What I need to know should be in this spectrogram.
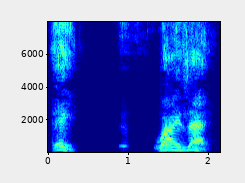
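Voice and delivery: normal talking voice

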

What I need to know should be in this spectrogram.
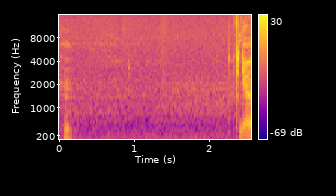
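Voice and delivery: usual speaking voice

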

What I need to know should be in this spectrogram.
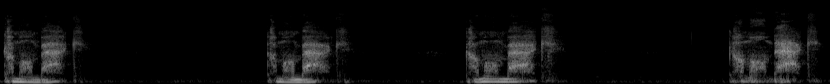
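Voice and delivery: soft, half-voiced beckoning; hushed, patient call to return; whispering. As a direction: whisper it, with long pauses between. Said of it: "that voice that's whispering".

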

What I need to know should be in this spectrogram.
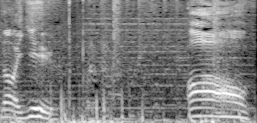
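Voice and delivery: ordinary talk

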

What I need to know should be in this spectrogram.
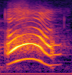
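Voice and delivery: high-pitched drawn-out "ah"; high awkward squeal. Acted. Preacher mimicking someone left alone in the stands, high squeal. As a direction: let out a thin, very high "ah".

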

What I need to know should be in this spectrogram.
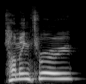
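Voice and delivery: high, loud call to clear the way; shout. A narrator's reading. Girls carrying a stretcher through the crowd, shouting. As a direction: holler to get past. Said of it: "a couple of girls shouted".

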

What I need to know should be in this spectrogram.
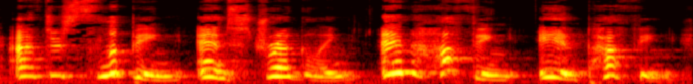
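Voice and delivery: ordinary delivery

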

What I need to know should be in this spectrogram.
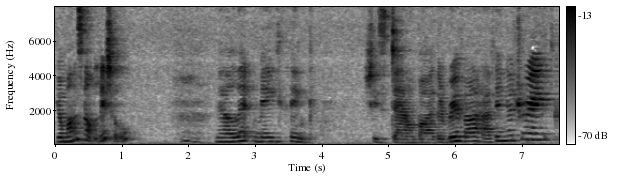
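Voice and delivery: lively picture-book read-aloud with character voices; reading to children. A narrator's reading. Reading a picture book to young children, lively storytelling. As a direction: tell the story to little listeners.

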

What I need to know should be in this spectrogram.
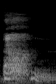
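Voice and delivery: low, heavy sigh; downhearted exhale; weary sigh. Acted. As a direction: sigh before admitting defeat. Acted sigh in sad monologue.

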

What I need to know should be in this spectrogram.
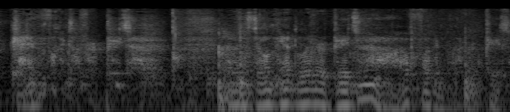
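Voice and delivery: hushed, fast, seething under breath; bitter whisper. Acted. Humiliated pizza boy talking himself up alone, whispered and bitter. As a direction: mutter it to yourself in defeat.

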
